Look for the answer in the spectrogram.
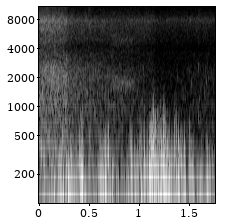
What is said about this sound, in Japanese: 今日は海に来ています。ちょっと風が強くて、もしかしたらすごい聞きづらいかもしれないんですけど、ちょっとお試しでどんな感じになるのか撮りたくて撮ってます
